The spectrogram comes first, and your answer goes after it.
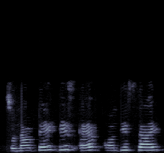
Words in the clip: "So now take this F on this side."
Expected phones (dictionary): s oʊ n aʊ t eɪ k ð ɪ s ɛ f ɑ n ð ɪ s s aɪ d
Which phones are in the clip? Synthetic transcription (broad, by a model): s oʊ n aʊ t eɪ k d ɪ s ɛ p ɑ n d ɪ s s aɪ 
